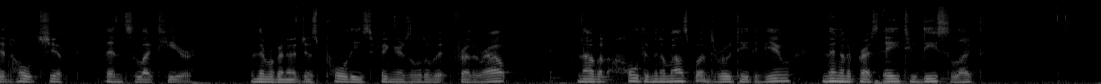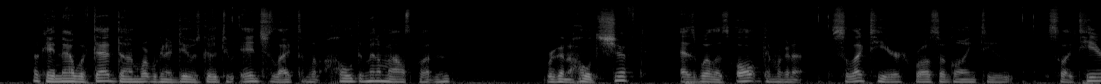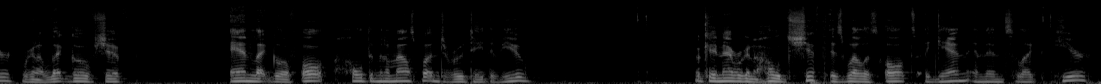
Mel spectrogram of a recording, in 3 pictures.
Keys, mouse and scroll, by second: 8.8 a.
